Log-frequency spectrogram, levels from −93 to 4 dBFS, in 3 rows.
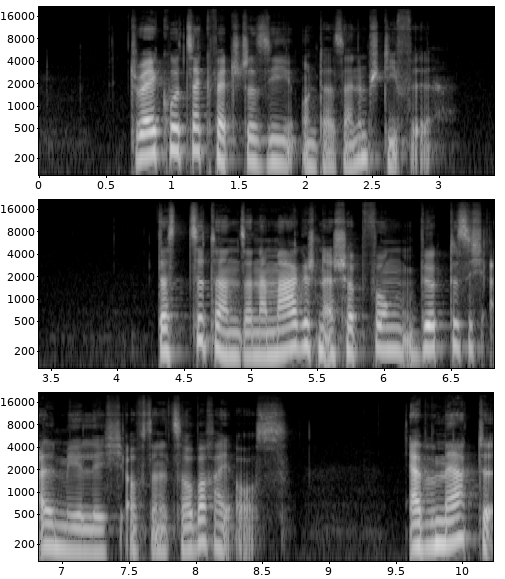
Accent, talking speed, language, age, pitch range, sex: German, 115 wpm, German, 20-39, 175-220 Hz, female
